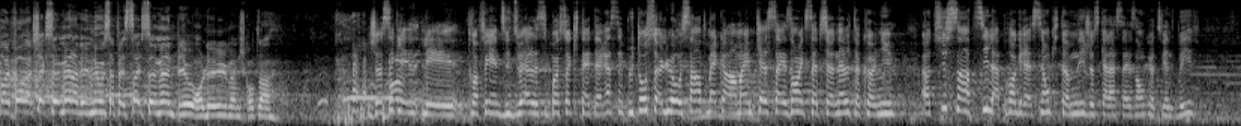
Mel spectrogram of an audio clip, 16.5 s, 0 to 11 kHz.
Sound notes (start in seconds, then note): 4.1 speaking in french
